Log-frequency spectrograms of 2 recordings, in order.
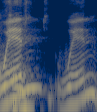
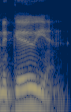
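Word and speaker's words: Nguyen: Oh, Win. Kevin Wyn or um I used to call him Naguan, but it was I think it's called his name is pronounced win.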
